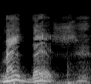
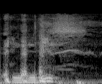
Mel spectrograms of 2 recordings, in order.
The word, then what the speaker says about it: Méndez: Son dos sílabas, Méndez.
